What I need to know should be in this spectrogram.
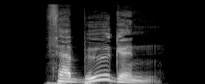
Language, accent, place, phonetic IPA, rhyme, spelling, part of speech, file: German, Germany, Berlin, [fɛɐ̯ˈbøːɡn̩], -øːɡn̩, verbögen, verb, De-verbögen.ogg
- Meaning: first/third-person plural subjunctive II of verbiegen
